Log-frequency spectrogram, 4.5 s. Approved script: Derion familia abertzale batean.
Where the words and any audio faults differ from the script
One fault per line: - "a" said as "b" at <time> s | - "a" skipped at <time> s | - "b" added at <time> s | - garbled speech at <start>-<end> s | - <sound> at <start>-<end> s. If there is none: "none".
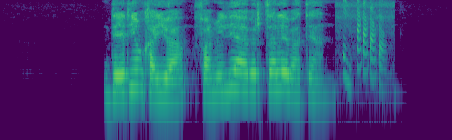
- "jaioa" added at 1.5 s
- chirp at 3.4-3.9 s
